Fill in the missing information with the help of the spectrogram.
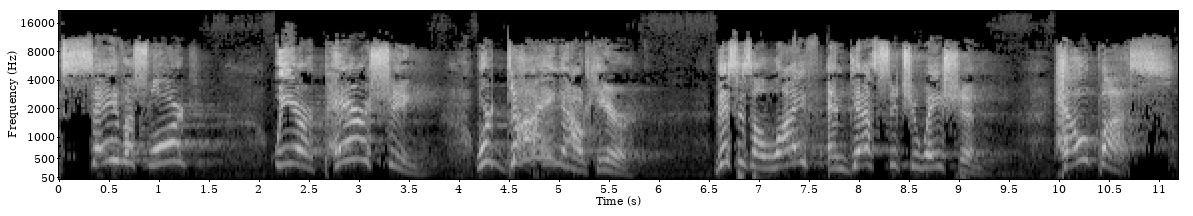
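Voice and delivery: disciples crying out high and pleading; desperate plea. Acted. Disciples in the storm begging Jesus, panicked high plea. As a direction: beg the Lord to save them from drowning. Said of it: "They said".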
